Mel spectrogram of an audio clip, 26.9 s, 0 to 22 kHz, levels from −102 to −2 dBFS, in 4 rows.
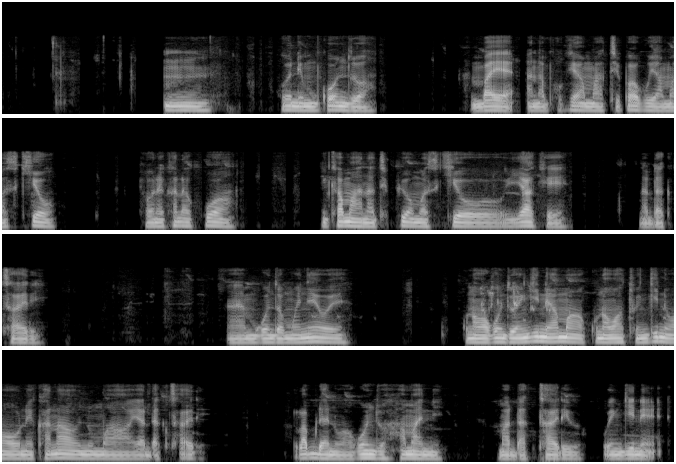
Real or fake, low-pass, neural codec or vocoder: real; 7.2 kHz; none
